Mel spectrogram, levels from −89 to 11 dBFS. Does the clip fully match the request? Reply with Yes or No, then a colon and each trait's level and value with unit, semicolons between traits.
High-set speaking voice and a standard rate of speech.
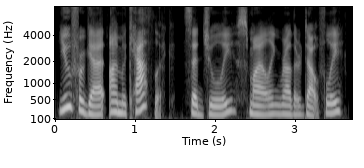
Yes: high, 205 Hz; average, 160 wpm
